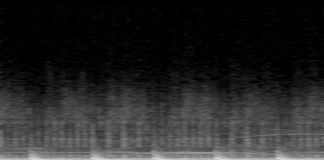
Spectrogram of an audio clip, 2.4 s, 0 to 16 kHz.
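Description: Techno music: a pounding kick drum about every half second, around 130 beats a minute, over a constant deep bass, with a thin higher tone bending and holding briefly midway.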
